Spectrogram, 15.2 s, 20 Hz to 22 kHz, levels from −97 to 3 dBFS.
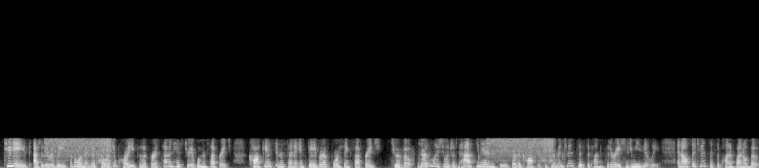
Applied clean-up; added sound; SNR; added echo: none; Hiss; 14 dB; none.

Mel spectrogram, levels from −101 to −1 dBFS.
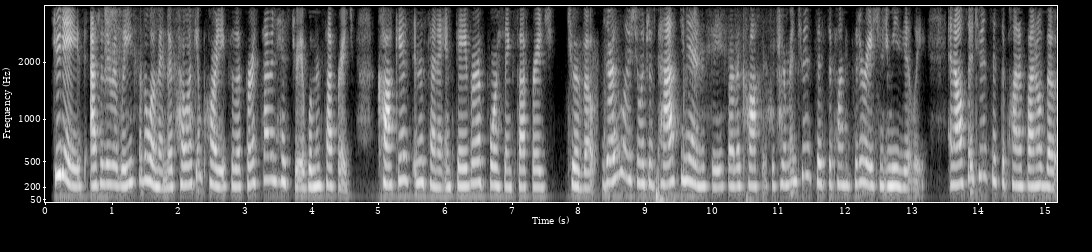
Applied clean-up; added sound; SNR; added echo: neural mask model DeepFilterNet 3.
